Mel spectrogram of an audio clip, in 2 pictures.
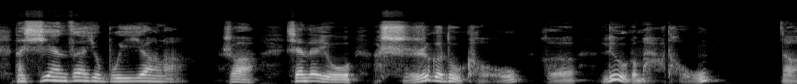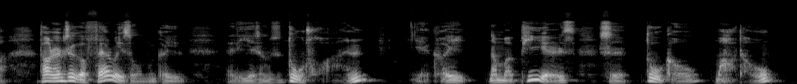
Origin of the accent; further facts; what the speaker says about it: China; 我们中国人才四亿人口嘛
